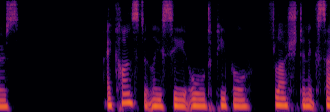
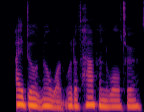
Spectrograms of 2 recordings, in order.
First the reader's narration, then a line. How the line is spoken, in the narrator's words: said my mother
